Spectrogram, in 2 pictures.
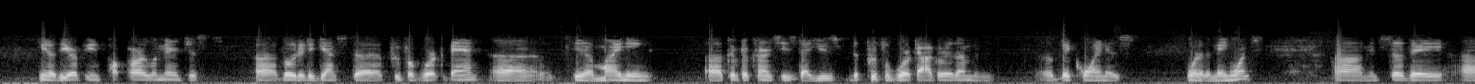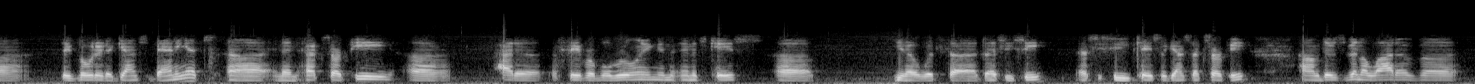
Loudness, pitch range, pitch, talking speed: -17 LUFS, 95-105 Hz, 100 Hz, 160 wpm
